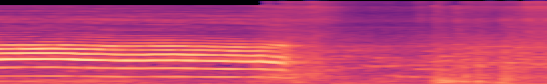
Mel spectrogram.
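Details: Cats fighting: a loud, steady harmonic yowl held for about one and a half seconds, then cut off, followed by low scuffling noise.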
